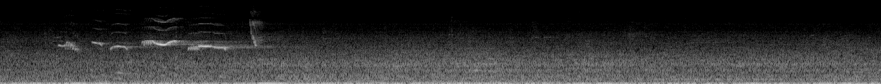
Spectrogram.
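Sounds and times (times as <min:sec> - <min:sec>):
low background noise: 0:00.0 - 0:08.8
blackbird singing: 0:00.6 - 0:02.7.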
